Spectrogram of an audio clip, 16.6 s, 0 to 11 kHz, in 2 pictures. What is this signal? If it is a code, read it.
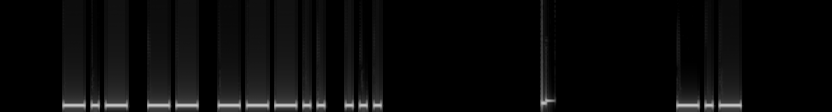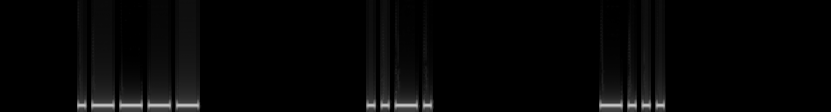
Morse code, heard as a keyed tone, about 17 wpm, spaced as for 7 wpm, 700 Hz. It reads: KM8S K1FB
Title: USA Call Signs - 4 Characters - 8x Character Spacing - 17wpm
